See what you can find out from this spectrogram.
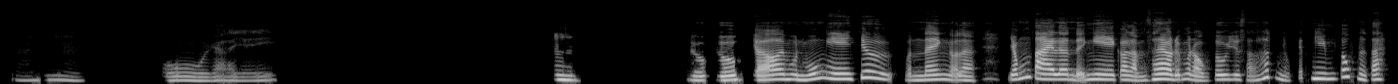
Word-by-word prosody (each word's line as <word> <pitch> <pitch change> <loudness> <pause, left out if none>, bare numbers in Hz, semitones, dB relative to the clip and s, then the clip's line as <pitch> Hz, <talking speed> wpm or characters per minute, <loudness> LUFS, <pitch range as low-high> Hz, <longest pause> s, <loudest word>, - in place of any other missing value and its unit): Ừm. 195 -1 -12 0.8
Ồ, 180 -1 -7
ra 180 - -9
là 180 - -10
vậy. 180 +3 -12 2.8
Ừm. 210 -3 0 1.1
Được, 195 -2 -3
được, 195 +2 +3 0.2
trời 100 -1 +2
ơi, 235 +1 +4
mình 230 -2 +1
muốn 250 +8 +1
nghe 250 -3 +3
chứ. 295 -7 +1
Mình 195 +1 -4
đang, 225 +2 +1
gọi - - -2
là, 190 -1 -1 0.3
dóng 255 +9 0
tai 245 -6 +5
lên 235 -2 +2
để - - 0
nghe 230 -1 +2
coi 215 0 0
làm 190 -1 -2
sao 240 +2 +5
để 220 - 0
mà 245 +1 -2
đầu 185 -5 -1
tư 225 0 +1
vô 225 - -1
sở 195 -2 -9
thích 320 +1 -2
nhột 205 -8 -7
cách - - -14
nghiêm 260 -1 +1
túc 350 0 -2
nè 235 - 0
ta. 230 +3 -1
220 Hz, 165 wpm, -19 LUFS, 190-240 Hz, 2.8 s, tai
